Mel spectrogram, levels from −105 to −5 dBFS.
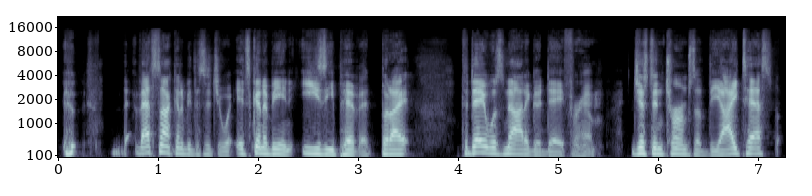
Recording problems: none

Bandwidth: 14.5 kHz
